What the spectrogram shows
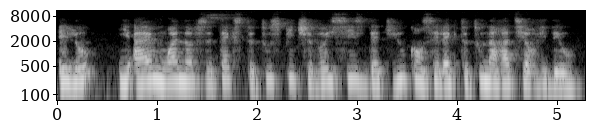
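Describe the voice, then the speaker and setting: A woman's synthetic text-to-speech voice played back from a computer, reading a sample line in an even, scripted delivery. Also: mid-range voice, normal speed, breathy edge. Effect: synthetic text-to-speech voice played back through a computer. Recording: dull lo-fi playback.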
